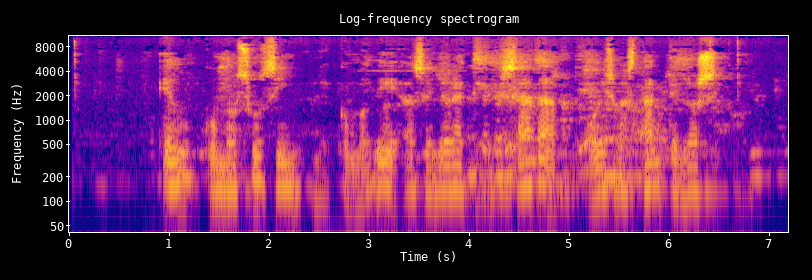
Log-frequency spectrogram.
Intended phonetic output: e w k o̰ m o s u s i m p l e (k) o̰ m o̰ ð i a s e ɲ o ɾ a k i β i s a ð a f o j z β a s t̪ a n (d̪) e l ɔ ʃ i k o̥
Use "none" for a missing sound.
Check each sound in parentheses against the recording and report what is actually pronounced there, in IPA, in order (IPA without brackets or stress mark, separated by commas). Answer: k, t̪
